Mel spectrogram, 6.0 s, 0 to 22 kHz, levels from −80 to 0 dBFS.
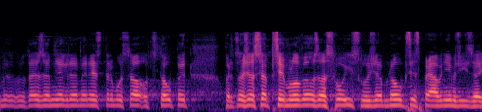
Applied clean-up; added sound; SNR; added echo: none; none; none; none.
